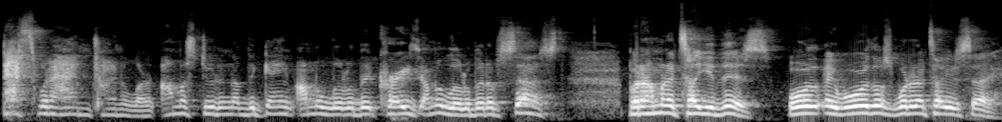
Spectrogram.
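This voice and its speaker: Speaking fast with a darkish tone and fairly even intonation, a male sales speaker delivers a motivational seminar in a hall. He's high-energy and preachy, calling out to the audience.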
